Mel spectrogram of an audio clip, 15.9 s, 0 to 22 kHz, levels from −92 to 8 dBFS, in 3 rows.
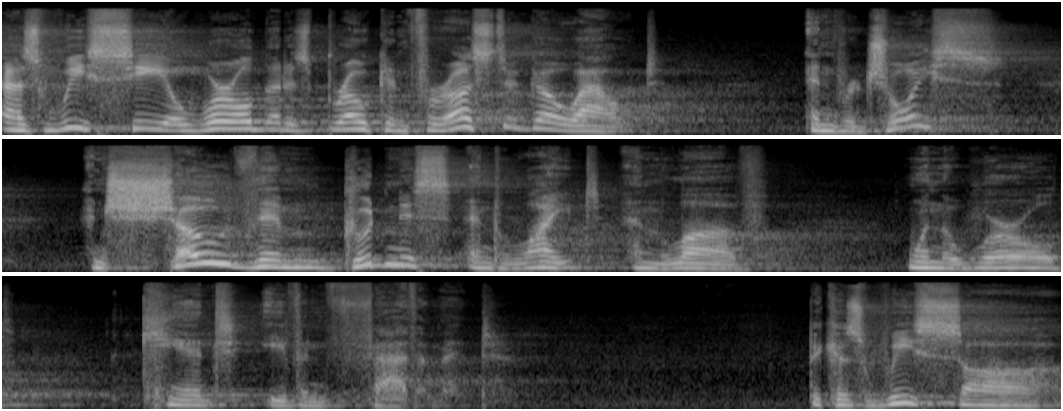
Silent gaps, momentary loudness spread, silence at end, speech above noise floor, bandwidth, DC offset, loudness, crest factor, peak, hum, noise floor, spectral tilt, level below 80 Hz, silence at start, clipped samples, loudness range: none; 17 LU; 0 s; 39 dB; 17 kHz; under 0.1%; -27 LUFS; 22 dB; -8 dBFS; none; -67 dBFS; -3 dB/octave; -74 dBFS; 0 s; under 0.1%; 12 LU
